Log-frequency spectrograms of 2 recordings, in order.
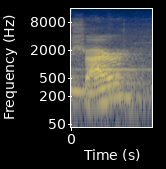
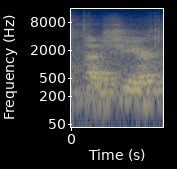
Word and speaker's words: Shear: With that, we'll call up to the podium Mr. Shire. Am I pronouncing that right? Shear. Shear. Shear.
